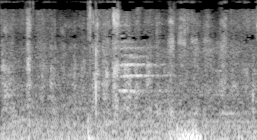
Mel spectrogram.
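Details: Husky puppies play-fighting: a brief high, slightly wavering whine with faint overtones midway, surrounded by soft scuffles and thumps over a steady low background rumble.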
